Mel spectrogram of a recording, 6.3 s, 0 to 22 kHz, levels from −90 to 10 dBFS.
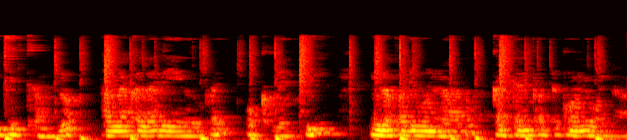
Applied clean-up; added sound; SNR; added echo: classical method WPE with log-MMSE.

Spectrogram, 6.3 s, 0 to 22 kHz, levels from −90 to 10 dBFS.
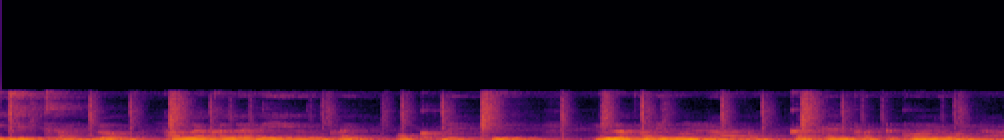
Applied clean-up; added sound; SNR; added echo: none; Drum / Drum kit; 6 dB; reverberation time 0.9 s.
